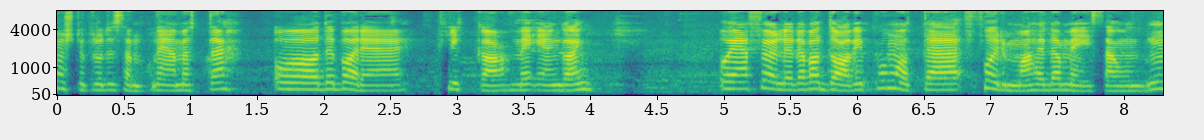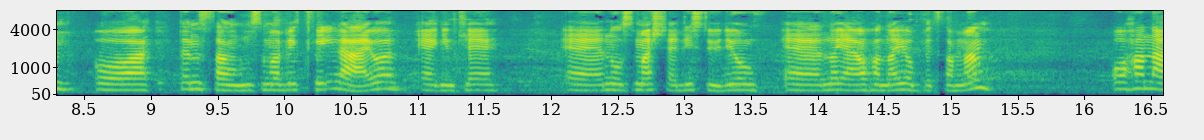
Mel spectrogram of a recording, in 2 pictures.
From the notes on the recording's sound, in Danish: I vores andet interview på SPOT Festival.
